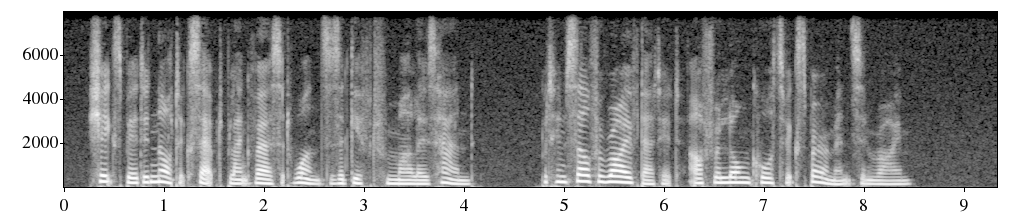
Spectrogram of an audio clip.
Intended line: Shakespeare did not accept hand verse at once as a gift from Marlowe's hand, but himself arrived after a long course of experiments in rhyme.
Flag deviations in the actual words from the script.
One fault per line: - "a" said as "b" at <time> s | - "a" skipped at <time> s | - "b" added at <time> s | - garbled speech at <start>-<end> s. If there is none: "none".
- "hand" said as "blank" at 1.6 s
- "at it" added at 5.8 s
